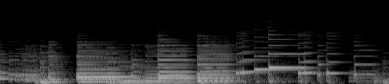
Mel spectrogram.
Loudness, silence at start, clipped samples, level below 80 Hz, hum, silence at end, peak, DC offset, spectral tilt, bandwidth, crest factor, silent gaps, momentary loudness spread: -29 LUFS; 0 s; under 0.1%; -42 dBFS; none; 0 s; -14 dBFS; under 0.1%; -9.5 dB/octave; 7.8 kHz; 16 dB; none; 10 LU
